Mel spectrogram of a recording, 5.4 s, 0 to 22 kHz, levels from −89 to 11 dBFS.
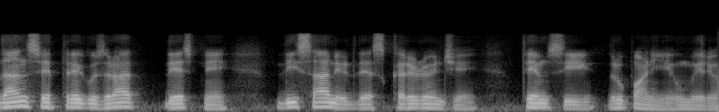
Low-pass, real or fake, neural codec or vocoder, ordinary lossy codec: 7.2 kHz; fake; codec, 16 kHz, about 1 kbps, DyCAST, with the encoder's durations; none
